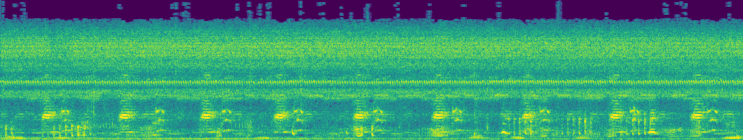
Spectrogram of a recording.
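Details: Frogs calling together in a soothing chorus, each croak a short buzzy pulsed burst, repeating about once a second and overlapping between callers, over a constant shrill high-pitched background drone.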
